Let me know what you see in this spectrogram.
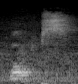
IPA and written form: wɒps (wasp)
